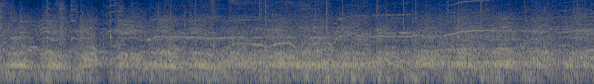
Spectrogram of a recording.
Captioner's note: fists bang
